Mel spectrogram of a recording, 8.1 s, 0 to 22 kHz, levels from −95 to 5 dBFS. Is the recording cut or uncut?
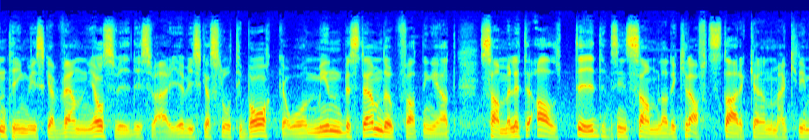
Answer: cut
